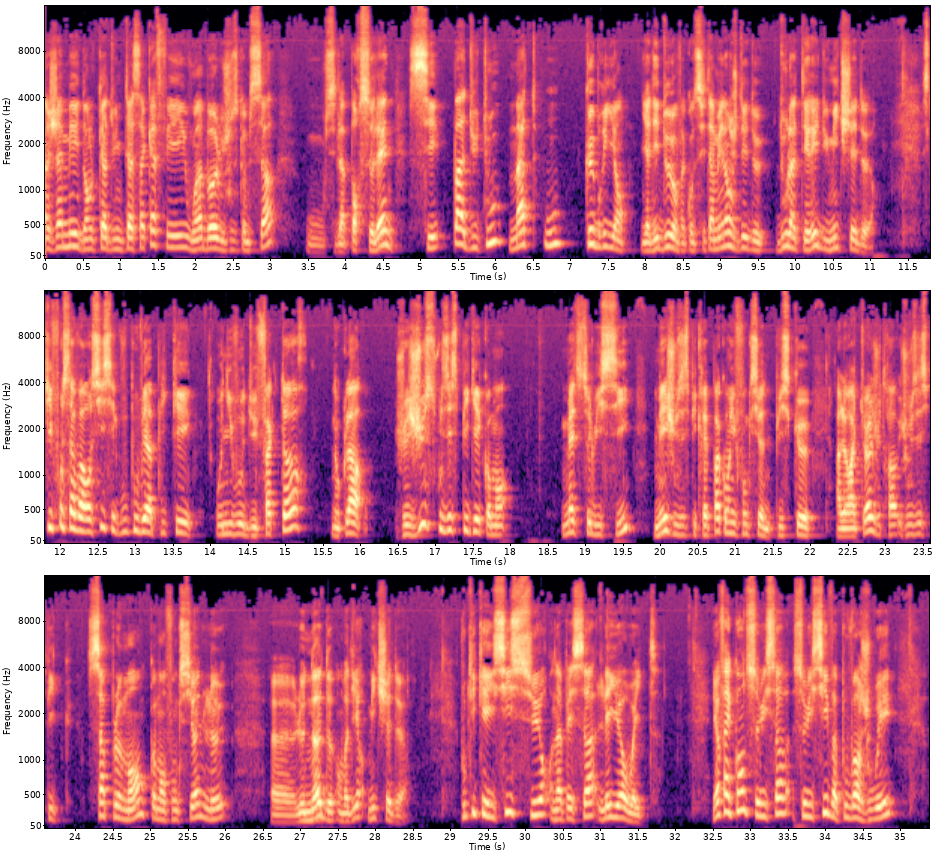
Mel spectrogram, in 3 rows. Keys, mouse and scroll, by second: 9.7 click, 9.9 click, 12.5 click, 32.1-33.4 drag.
